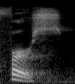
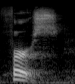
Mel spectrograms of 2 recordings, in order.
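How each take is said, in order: Both takes have the same delivery.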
